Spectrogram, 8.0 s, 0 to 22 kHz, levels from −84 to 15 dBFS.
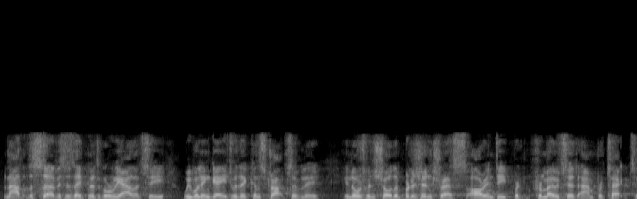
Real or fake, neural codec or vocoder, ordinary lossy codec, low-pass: fake; codec, 16 kHz, 8 kbps, FunCodec, trained on LibriTTS, 25 frames a second; AAC, 32 kbps; 7.2 kHz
